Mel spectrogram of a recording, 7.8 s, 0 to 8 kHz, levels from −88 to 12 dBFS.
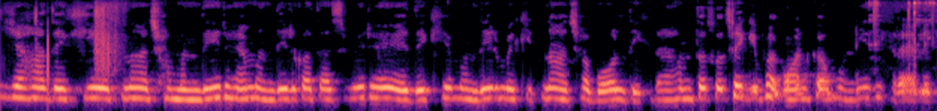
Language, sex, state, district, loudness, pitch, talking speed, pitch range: Hindi, female, Bihar, Araria, -14 LUFS, 235 Hz, 245 wpm, 225-250 Hz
